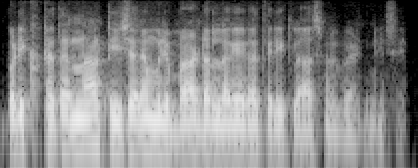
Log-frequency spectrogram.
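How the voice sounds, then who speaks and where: An older man, a senior teacher, giving fatherly, patient feedback to a younger colleague, checking often that she follows. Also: lowish voice. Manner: fatherly, calls the presenter "beta", explains slowly with rhetorical checks. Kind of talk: mixed Hindi-English teaching talk. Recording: muffled video-call audio.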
